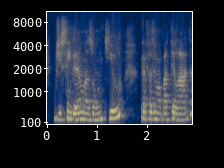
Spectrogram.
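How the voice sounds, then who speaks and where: This is a woman talking. She sounds somewhat breathy. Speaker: cosmetics formulation chemist, guest speaker. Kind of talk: online lecture.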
